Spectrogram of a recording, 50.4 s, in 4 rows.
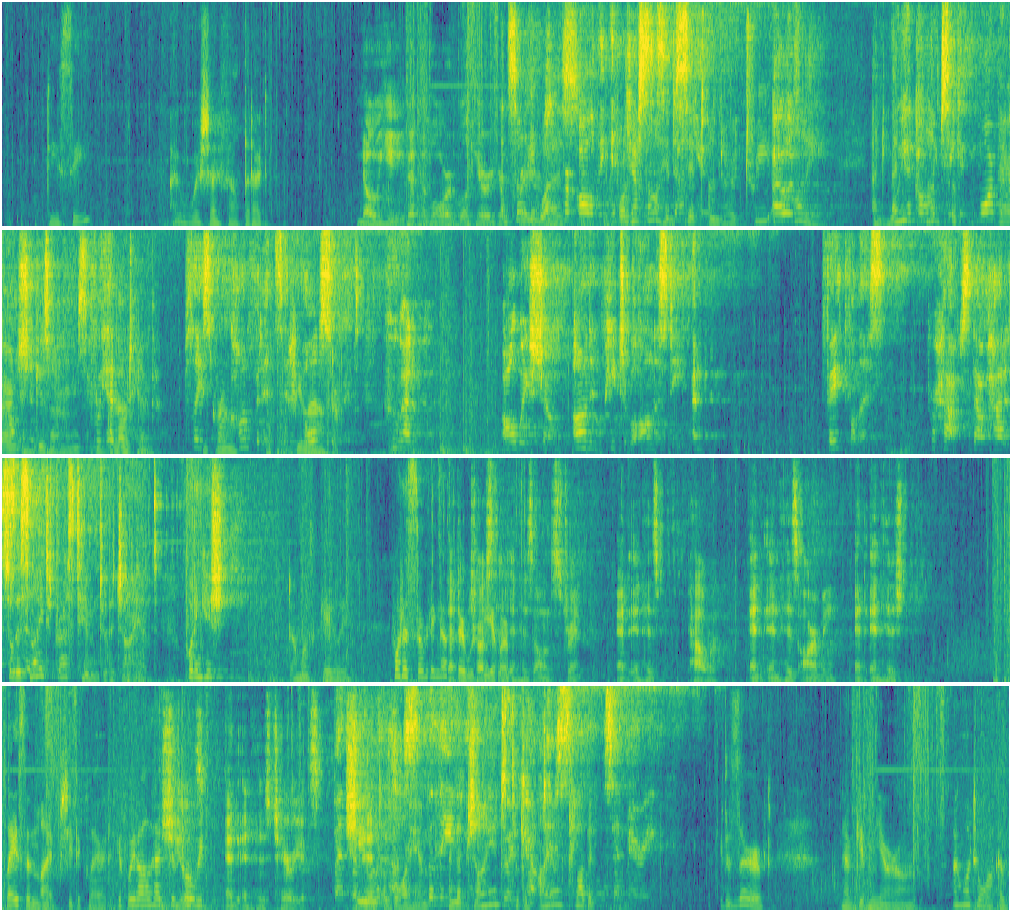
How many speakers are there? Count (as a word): four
